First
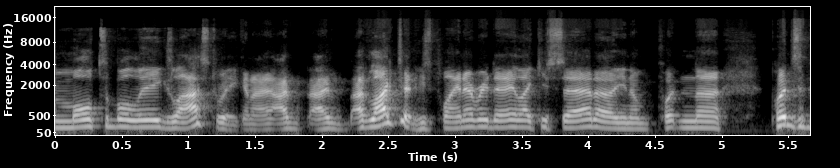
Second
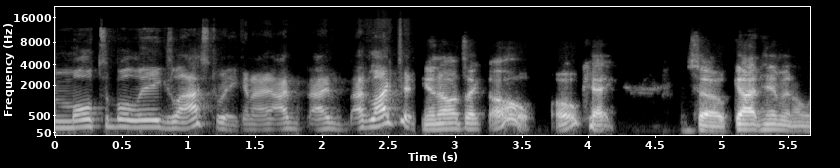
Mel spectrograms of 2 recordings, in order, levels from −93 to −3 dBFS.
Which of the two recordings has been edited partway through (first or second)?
second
